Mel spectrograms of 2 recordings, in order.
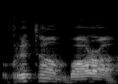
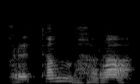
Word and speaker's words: Ritambhara: So it's not Ritambara or something like that. You don't see a bar over this A, right? You don't see a danda here. Ritambhara. That's how you say it.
